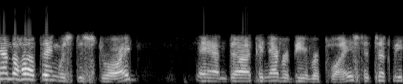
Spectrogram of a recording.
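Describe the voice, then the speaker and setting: He has an unremarkable speaking voice and a fairly high pitch for a man. His intonation is lively and his pace fairly quick. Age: 60s. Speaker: inventor. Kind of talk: interview. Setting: radio show.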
